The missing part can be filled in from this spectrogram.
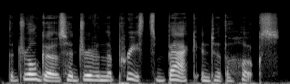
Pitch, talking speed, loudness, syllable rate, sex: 195 Hz, 205 wpm, -18 LUFS, 4.9 syllables/s, female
